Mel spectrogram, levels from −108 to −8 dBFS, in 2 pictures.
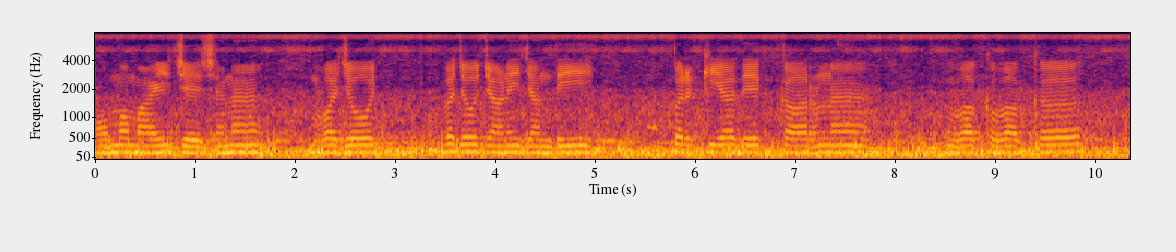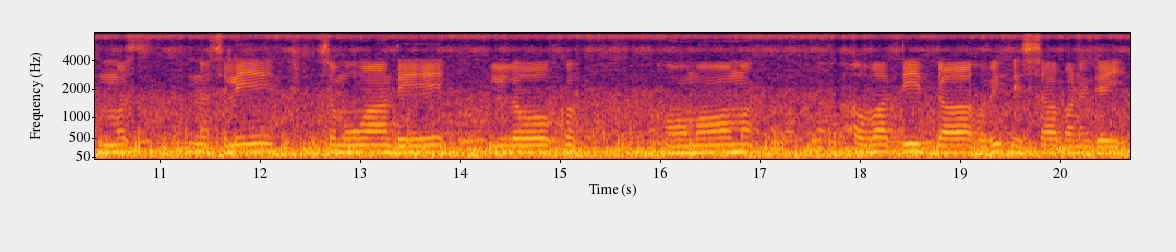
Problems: constant background noise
